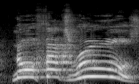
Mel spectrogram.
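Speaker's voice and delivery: acted-out very high, loud shout. Retelling how someone in class yelled after class: imitating someone yelling. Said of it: "he just yelled".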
